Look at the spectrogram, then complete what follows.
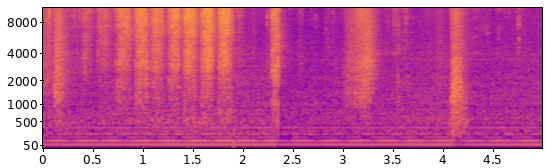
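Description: Sandpaper rubbing new cork on a saxophone neck: quick back-and-forth strokes, about five or six a second for the first two seconds, then three slower single strokes. This is the final smoothing of the neck cork so the mouthpiece fits.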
